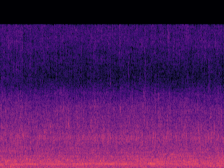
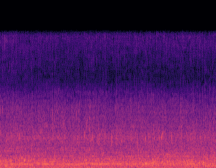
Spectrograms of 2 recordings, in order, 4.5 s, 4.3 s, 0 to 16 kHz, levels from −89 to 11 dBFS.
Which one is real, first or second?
first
